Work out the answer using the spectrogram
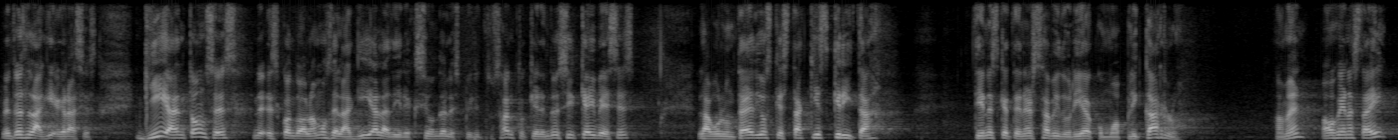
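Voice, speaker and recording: A man's voice: fairly high pitch, a little fast, big-room sound. A man preaching a sermon as pastor, speaking to the congregation and reading scripture aloud with emphatic repetition. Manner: lively preaching with quoted scripture and asides to the congregation.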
